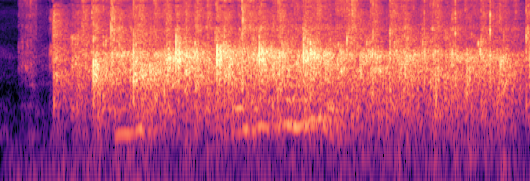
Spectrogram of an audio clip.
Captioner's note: applause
